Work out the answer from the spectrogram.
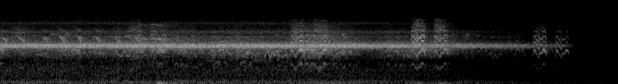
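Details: Continuous shrill screeching from a large gathering of corellas in the Grampians, Victoria, Australia. The chorus is punctuated by a few louder grating squawks, and the sound fades out and ends after nearly six seconds.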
